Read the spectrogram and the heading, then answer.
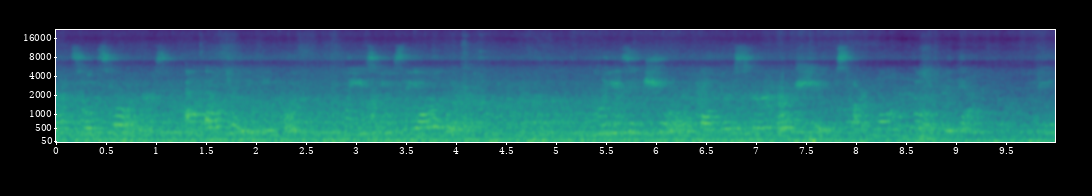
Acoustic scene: crowded indoor space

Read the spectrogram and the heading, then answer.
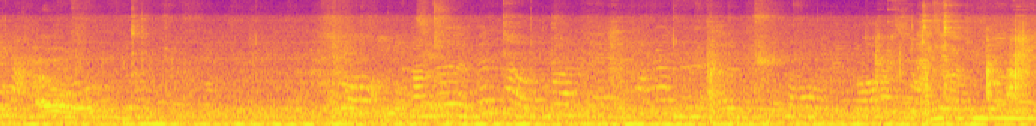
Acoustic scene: restaurant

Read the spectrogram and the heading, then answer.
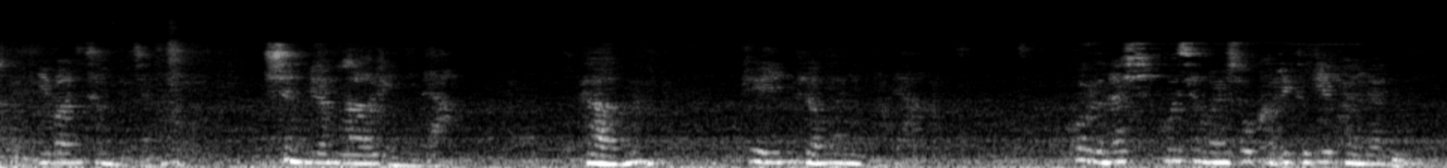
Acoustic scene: bus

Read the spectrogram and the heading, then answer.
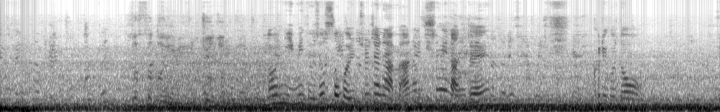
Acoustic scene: car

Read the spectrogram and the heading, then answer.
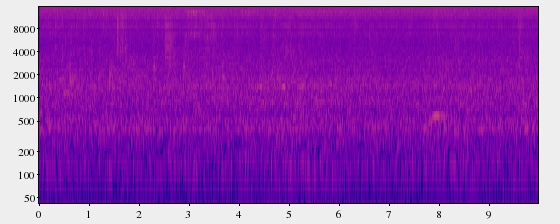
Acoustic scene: residential area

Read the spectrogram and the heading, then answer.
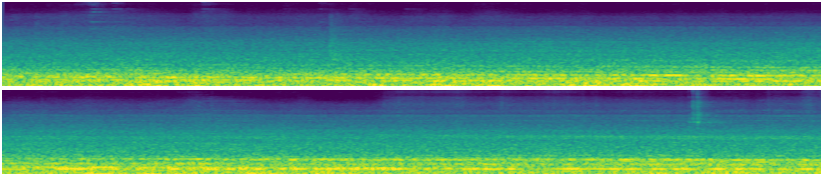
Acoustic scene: subway station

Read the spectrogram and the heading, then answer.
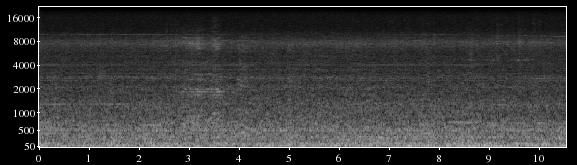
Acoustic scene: subway train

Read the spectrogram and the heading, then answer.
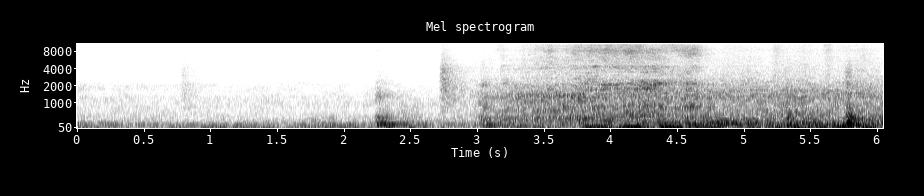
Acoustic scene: elevator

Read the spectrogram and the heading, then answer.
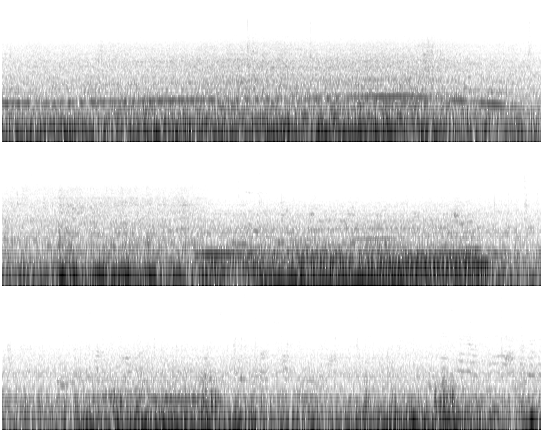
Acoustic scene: bus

